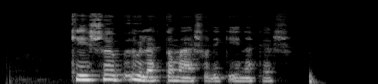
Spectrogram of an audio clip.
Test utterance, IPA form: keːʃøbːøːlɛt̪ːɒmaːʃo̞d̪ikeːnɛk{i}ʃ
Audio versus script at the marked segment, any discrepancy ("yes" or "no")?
yes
